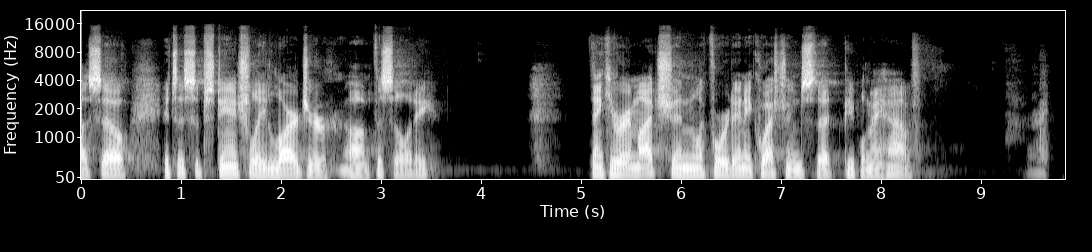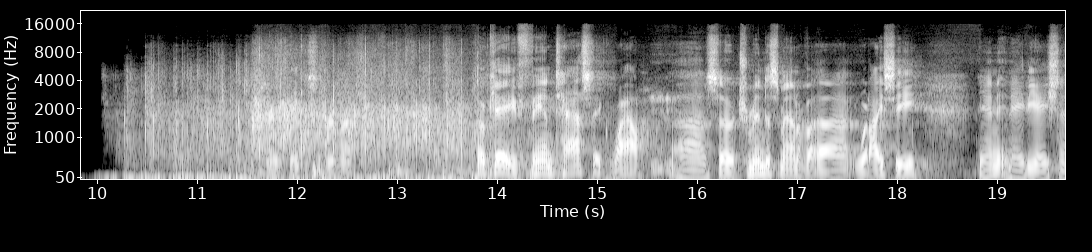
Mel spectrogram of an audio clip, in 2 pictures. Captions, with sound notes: So it's a substantially larger facility. Thank you very much, and look forward to any questions that people may have. (congregation clapping) - Sure, thank you very much. Okay, fantastic. Wow! So a tremendous amount of what I see in aviation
